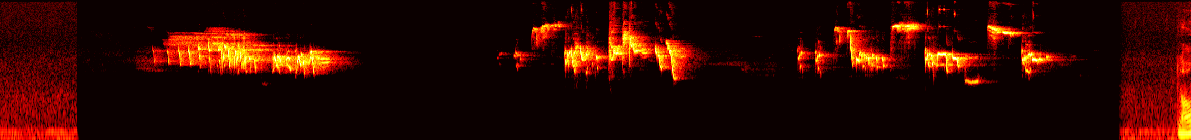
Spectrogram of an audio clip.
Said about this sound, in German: Rotkehlchen.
